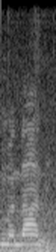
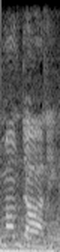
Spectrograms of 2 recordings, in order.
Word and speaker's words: Mamdani: Yeah, I love Mamdani.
